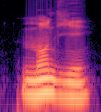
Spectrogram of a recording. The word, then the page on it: mendier: France; /mɑ̃.dje/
